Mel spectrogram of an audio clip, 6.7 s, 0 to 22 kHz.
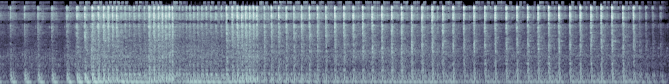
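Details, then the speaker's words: Kawasaki KLF300 Bayou 4x4 ATV during a spark plug swap test; the removed plug was oily and black down the thread. Uneven single-cylinder chugging with sharp pops and surges, misfiring and spitting through the exhaust; owner thinks an oily plug is indicated. "Right, ignoring the fact it's blown out the exhaust, that is not a sorted bike. It's a bawdy bike."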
